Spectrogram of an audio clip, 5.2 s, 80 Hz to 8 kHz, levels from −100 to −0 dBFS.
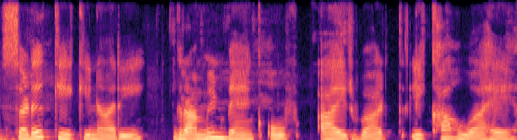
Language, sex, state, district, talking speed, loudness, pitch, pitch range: Hindi, female, Uttar Pradesh, Etah, 115 wpm, -17 LUFS, 205 Hz, 195-240 Hz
